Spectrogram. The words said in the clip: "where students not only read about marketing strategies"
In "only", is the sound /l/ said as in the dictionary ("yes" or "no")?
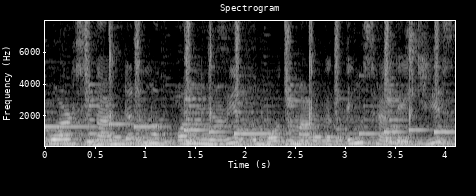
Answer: no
